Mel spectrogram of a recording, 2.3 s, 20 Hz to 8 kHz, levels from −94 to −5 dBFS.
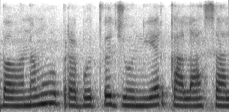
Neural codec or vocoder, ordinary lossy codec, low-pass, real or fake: none; Opus, 16 kbps; 7.2 kHz; real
